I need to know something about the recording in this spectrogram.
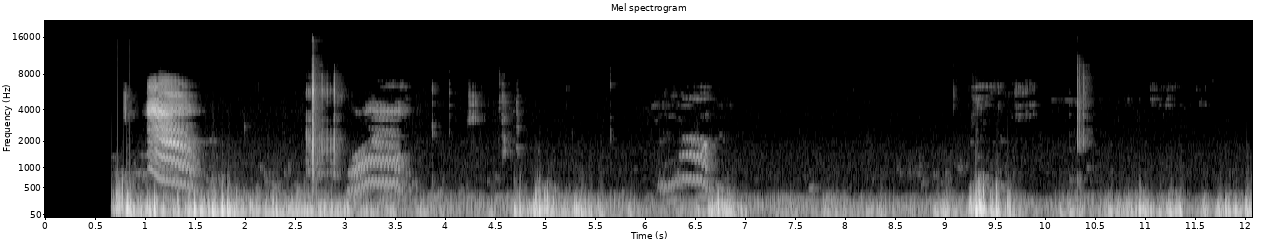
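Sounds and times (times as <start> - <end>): low rumble: 0.7 - 12.0
cat meowing: 1.0 - 1.6, 3.0 - 3.7, 6.2 - 6.8.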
